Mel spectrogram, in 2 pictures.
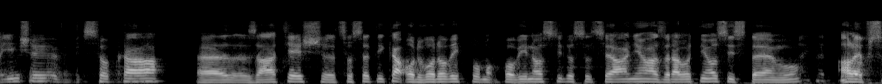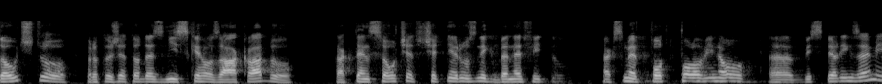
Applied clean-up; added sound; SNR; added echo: neural mask model DeepFilterNet 3.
